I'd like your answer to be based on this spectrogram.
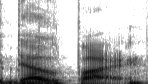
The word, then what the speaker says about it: Delpy: Julie Delpy.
